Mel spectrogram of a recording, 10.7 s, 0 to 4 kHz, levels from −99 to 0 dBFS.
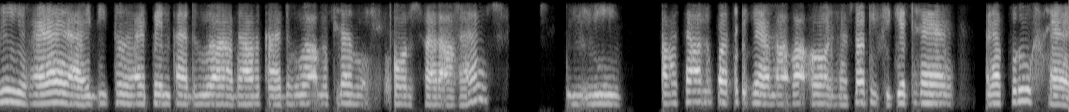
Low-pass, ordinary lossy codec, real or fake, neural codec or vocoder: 3.6 kHz; none; fake; codec, 16 kHz, 1 kbps, FreqCodec, smaller model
